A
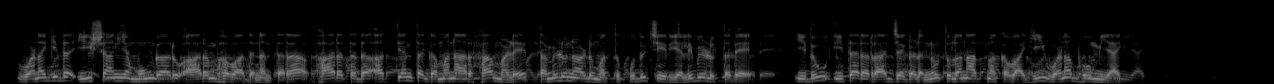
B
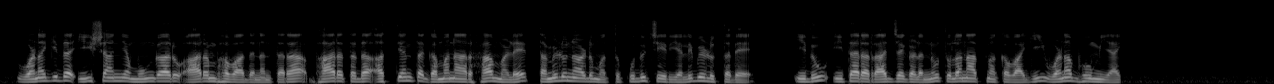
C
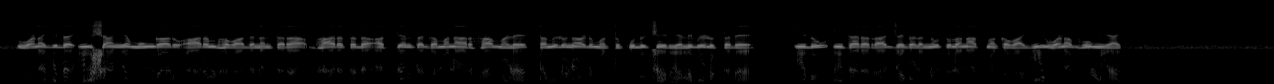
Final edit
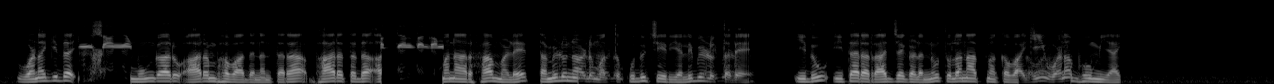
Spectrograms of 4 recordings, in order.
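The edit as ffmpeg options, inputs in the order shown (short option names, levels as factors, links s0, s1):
-filter_complex "[2:a]asplit=2[s0][s1];[0:a]asplit=3[s2][s3][s4];[1:a]asplit=6[s5][s6][s7][s8][s9][s10];[s5]atrim=end=0.792[s11];[s0]atrim=start=0.788:end=1.312[s12];[s6]atrim=start=1.308:end=3.812[s13];[s1]atrim=start=3.808:end=4.432[s14];[s7]atrim=start=4.428:end=5.782[s15];[s2]atrim=start=5.778:end=6.232[s16];[s8]atrim=start=6.228:end=7.11[s17];[s3]atrim=start=6.95:end=7.56[s18];[s9]atrim=start=7.4:end=10.182[s19];[s4]atrim=start=10.178:end=10.712[s20];[s10]atrim=start=10.708[s21];[s11][s12]acrossfade=d=0.004:c1=hsin:c2=hsin[s22];[s22][s13]acrossfade=d=0.004:c1=hsin:c2=hsin[s23];[s23][s14]acrossfade=d=0.004:c1=hsin:c2=hsin[s24];[s24][s15]acrossfade=d=0.004:c1=hsin:c2=hsin[s25];[s25][s16]acrossfade=d=0.004:c1=hsin:c2=hsin[s26];[s26][s17]acrossfade=d=0.004:c1=hsin:c2=hsin[s27];[s27][s18]acrossfade=d=0.16:c1=tri:c2=tri[s28];[s28][s19]acrossfade=d=0.16:c1=tri:c2=tri[s29];[s29][s20]acrossfade=d=0.004:c1=hsin:c2=hsin[s30];[s30][s21]acrossfade=d=0.004:c1=hsin:c2=hsin"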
